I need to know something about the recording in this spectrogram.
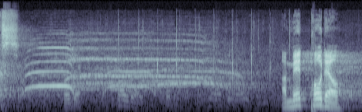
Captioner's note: crowd cheering and applauding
